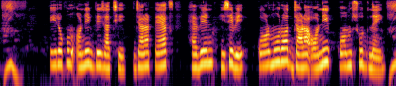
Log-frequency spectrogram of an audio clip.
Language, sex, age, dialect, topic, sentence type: Bengali, female, 18-24, Northern/Varendri, banking, statement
